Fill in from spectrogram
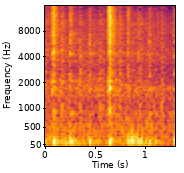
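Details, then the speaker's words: Stuart generator engine test-run with no fuel system or cooling water rigged, after petrol ran from exhaust and owner suspects flooding; air cap opened, about six uneven pops that almost catch then die, engine fires briefly but will not start. "Oh, so close to it. Come on. Come on, baby."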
